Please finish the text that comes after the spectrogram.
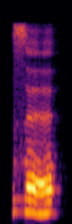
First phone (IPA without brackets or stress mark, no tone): z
